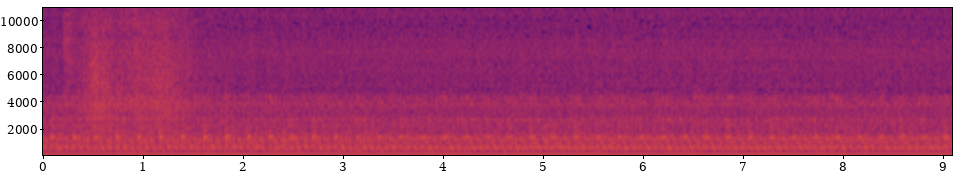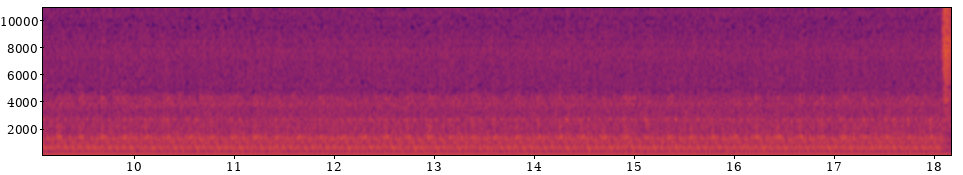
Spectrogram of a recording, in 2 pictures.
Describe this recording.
bus engine running inside
During bus engine is running
transportation, interior, engine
